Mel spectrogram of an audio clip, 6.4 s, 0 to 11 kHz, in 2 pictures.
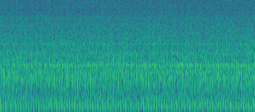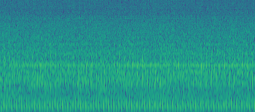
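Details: ETQ 2700 W brushless-powerhead generator after governor calibration: steady even drone, no hunting or surging; started slow, governor spring screw driven halfway in to reach 62 Hz, governor keeping speed where it should be.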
